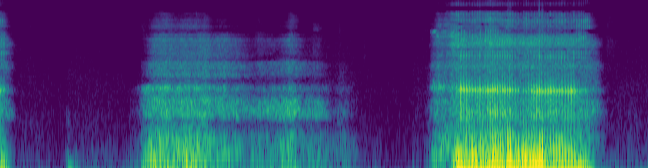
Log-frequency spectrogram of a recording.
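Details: Male snoring sound effect: a breathy exhalation followed by a loud, rattling, low-pitched snore on the next breath; snoring.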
